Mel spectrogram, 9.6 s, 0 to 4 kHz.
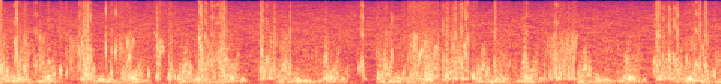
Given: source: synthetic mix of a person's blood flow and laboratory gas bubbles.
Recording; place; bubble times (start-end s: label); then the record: Doppler ultrasound of blood flow; precordium
0.00-0.08 s: bubbles
0.14-0.60 s: bubbles
0.76-1.25 s: bubbles
1.38-1.80 s: bubbles
1.93-2.01 s: bubbles
2.04-2.35 s: bubbles
2.61-3.04 s: bubbles
3.43-3.89 s: bubbles
4.60-4.65 s: bubbles
4.74-4.88 s: bubbles
4.99-5.14 s: bubbles
5.17-5.25 s: bubbles
5.33-5.82 s: bubbles
5.86-6.35 s: bubbles
6.54-6.79 s: bubbles
6.99-7.04 s: bubbles
7.21-7.70 s: bubbles
8.67-9.07 s: bubbles
9.10-9.60 s: bubbles
From the record:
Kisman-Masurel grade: 232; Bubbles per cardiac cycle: several, 3 to 8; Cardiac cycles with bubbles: 50 to 99%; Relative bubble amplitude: moderate (0.250 to 0.450); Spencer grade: 3 (all of the cardiac periods contain showers or single bubble signals, but not dominating or overriding the cardiac motion signals); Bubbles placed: anywhere in the cardiac cycle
